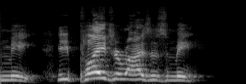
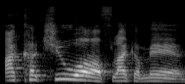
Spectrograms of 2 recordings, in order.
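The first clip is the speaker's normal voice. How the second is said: ordinary delivery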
